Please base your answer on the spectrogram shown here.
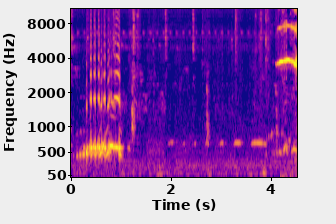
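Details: Local Barbary dove used as a lure to train other doves to coo: a short burst of low harmonic cooing at the start, then faint repeated soft coos and a sharp high sound at the end.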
